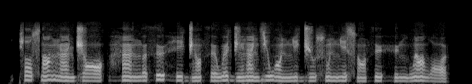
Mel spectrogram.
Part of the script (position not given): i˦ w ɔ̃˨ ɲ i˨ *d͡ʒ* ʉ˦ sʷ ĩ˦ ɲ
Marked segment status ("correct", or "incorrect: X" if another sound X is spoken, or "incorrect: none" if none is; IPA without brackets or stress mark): correct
